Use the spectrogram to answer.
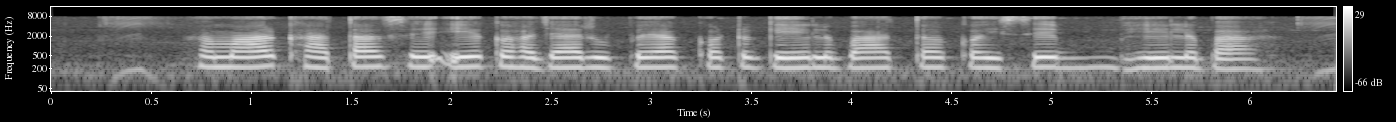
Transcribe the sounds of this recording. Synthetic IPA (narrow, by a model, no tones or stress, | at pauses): həmaɾkʰat̪aseʔekɦəd͡ʒaɾːupəjakəʈɡelbat̪ɔkəɪsebʱelba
